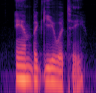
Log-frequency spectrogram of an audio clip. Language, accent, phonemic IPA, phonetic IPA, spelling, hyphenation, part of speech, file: English, US, /ˌæm.bəˈɡju.ə.ti/, [æm.bəˈɡju.ə.ɾi], ambiguity, am‧bi‧gu‧i‧ty, noun, En-us-ambiguity.ogg
- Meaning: The state of being ambiguous; the state of leaving room for more than one interpretation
